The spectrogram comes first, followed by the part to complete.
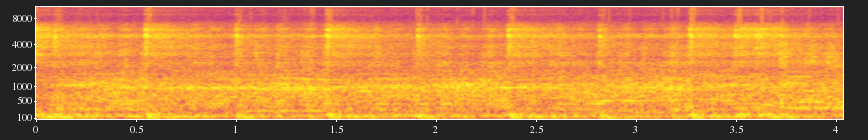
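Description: Live band playing, with a drum kit keeping a steady beat.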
